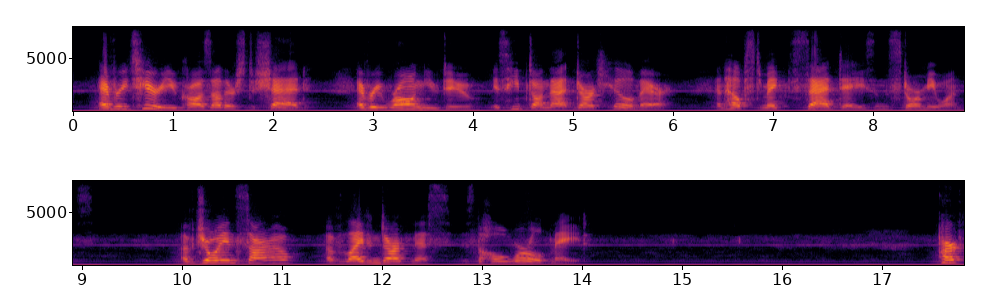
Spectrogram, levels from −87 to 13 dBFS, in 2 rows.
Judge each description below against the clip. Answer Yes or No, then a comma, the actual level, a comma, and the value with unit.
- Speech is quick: No, average, 140 wpm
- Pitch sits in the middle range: No, high, 200 Hz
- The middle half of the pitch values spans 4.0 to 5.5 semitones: Yes, average, 4.7 semitones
